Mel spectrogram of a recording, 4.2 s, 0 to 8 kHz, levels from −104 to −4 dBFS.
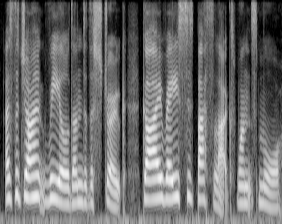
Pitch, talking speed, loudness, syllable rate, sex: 205 Hz, 200 wpm, -17 LUFS, 5.2 syllables/s, female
